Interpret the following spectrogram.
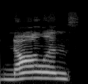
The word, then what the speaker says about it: New Orleans: And yeah, you're gonna hear either New Orleans, and sometimes maybe if they say it fast, it might sound like Nolans, like Nolans, like New Orleans.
